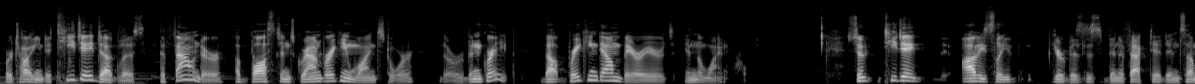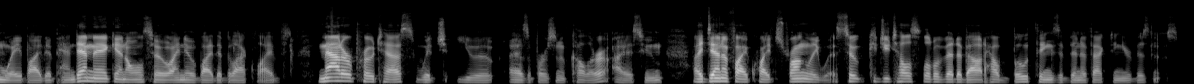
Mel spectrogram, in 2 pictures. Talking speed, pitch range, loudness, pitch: 195 wpm, 100-135 Hz, -23 LUFS, 115 Hz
